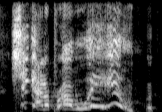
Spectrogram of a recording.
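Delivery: jumps way up and shouts the point; sudden high shout. Real, not acted. Host to the audience about Beadle, shouting high. Calling out Michelle Beadle's problem.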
